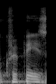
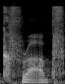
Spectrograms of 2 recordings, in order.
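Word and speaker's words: crêpe: It's pronounced crap. No, you gotta pronounce the A a bit more. Crepe. Yeah, I like me some good crabs. Like grape, but with a K sound in the front.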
